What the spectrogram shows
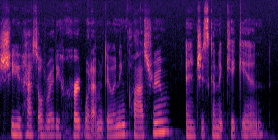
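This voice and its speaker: This woman has a fairly low pitch, ordinary pitch variation, a dark, mellow tone and a Guatemalan accent. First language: Spanish. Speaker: elementary Spanish teacher. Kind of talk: interview. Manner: hesitant, with fillers.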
